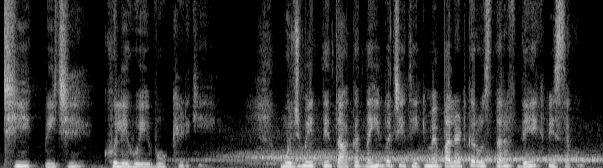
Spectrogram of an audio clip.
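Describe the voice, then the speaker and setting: A young woman narrating a horror cartoon story in the first person, hushed and suspenseful. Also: a little high, normal speed, slight background noise. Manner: hushed, suspenseful, rising to frightened.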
